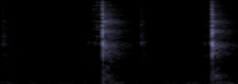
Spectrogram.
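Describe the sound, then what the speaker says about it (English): Scissors snip notches into the seam allowance of a sewn fabric medical face mask, three crisp, close cuts spaced a fraction of a second apart in an otherwise quiet room. "you could use some scissors and like cut notches into it."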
